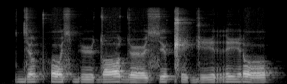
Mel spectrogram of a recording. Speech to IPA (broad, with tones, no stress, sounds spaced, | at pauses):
dʲ ɔ˧ l pʰ oː˧ sʲ b yː˨ d ɔː˦ d øː˨ sʲ u˧ ǁ i˨ ɡ iː˨ r iː˦ ɾ oː˧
